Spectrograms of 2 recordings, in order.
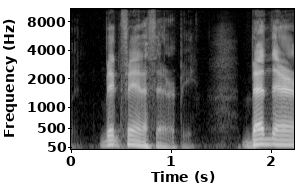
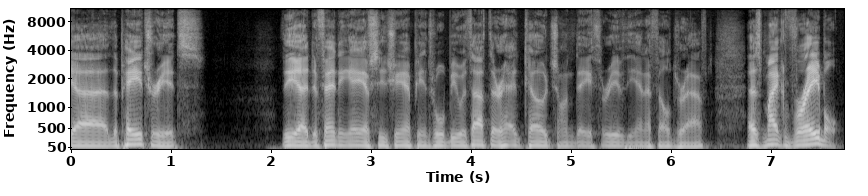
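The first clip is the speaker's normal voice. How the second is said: ordinary talk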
